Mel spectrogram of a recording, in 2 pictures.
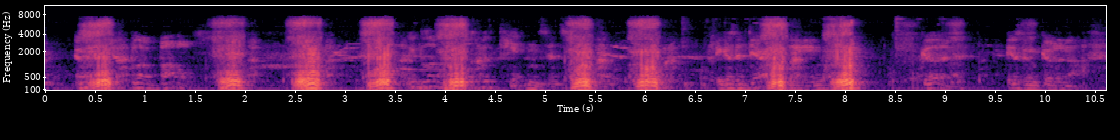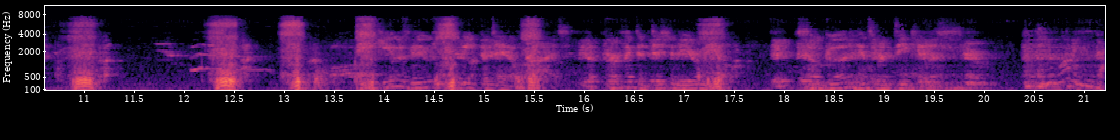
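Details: A dog has a reverse sneezing episode: a run of loud, rapid snorting inhalations.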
